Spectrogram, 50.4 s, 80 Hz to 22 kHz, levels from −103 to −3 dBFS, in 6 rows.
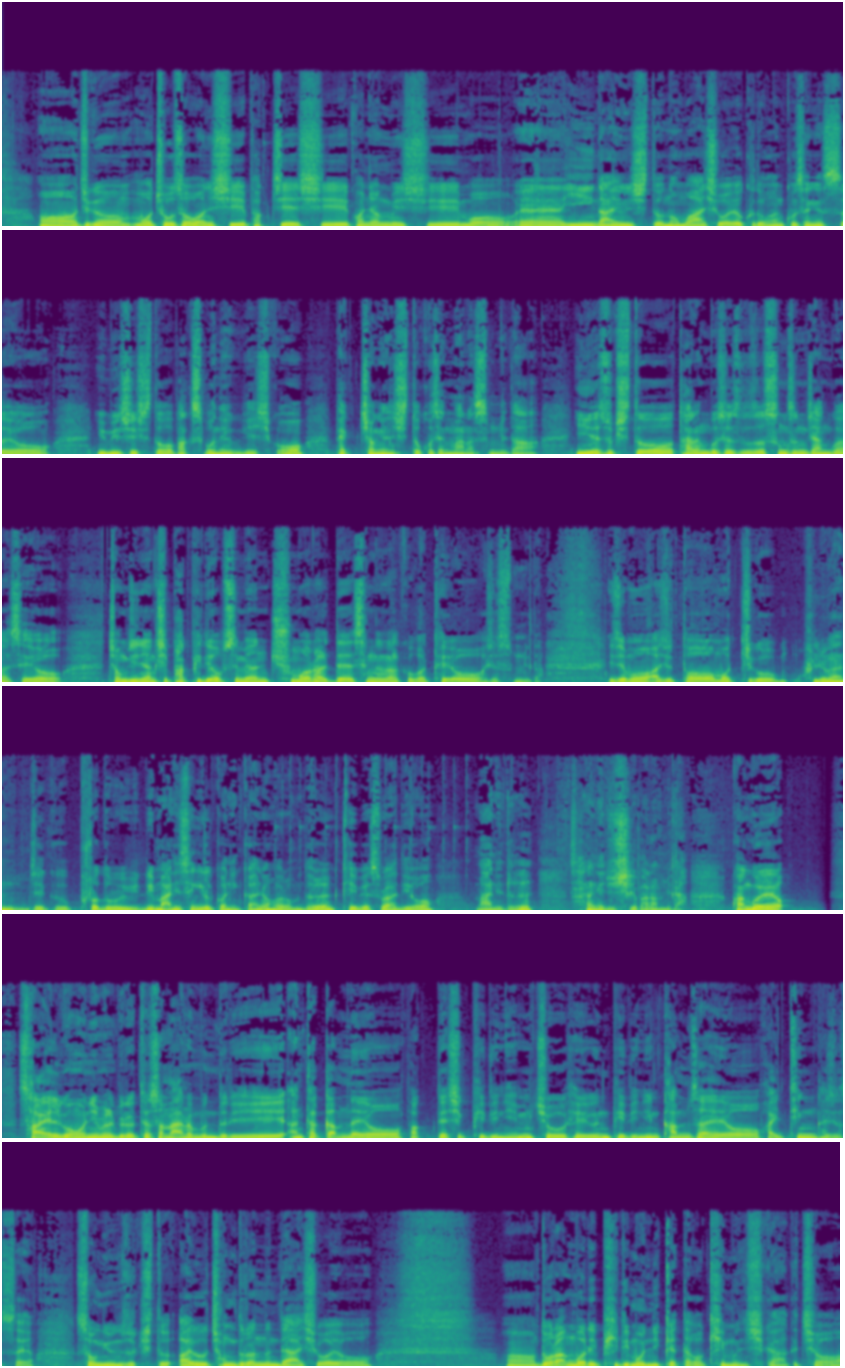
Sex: male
